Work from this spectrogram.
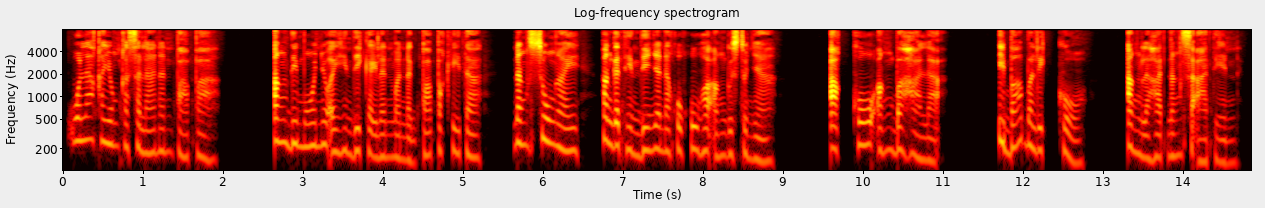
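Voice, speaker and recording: A woman's voice: lowish voice, lively intonation, measured pace, long pauses, darkish tone, no echo, studio quality. A woman storyteller voicing a betrayed, vengeful adult daughter in a grave, emotional way. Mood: resolute.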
